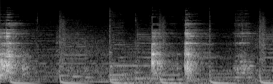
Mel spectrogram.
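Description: Four plates are set down on a table one after another while setting the table, one for each person, a series of about six solid clinks and thuds at a steady pace, with no talking.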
